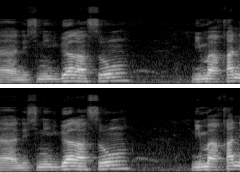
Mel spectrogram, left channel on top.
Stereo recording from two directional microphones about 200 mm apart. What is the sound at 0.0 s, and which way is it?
Speech, 25° right (ahead or behind).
